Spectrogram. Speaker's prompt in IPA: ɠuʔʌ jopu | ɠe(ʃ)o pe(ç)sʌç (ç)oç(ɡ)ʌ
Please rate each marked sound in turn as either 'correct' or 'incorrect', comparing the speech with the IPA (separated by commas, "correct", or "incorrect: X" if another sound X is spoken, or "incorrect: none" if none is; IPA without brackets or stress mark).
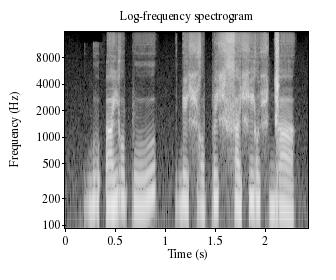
incorrect: ç, correct, incorrect: j, incorrect: ɟ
